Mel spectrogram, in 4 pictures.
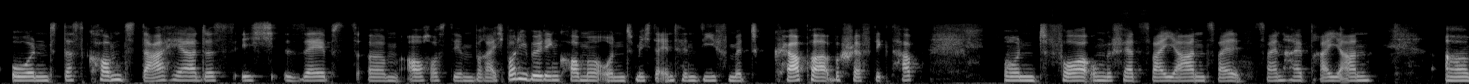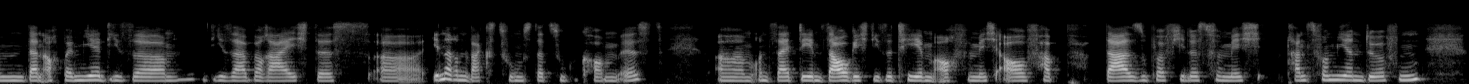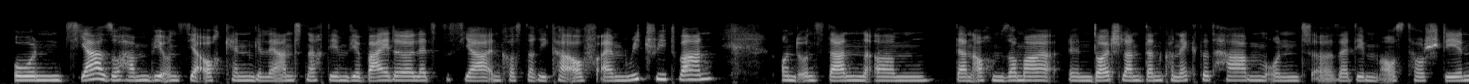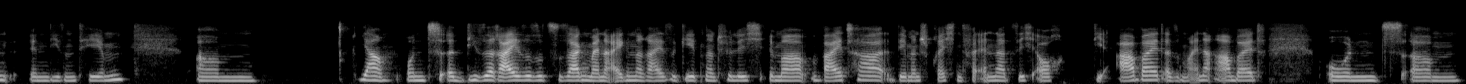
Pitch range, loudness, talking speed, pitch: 175-190 Hz, -25 LUFS, 135 wpm, 180 Hz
